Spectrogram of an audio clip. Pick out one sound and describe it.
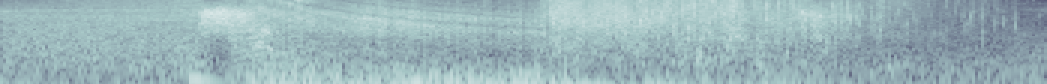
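An explosion booms and roars with fire.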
